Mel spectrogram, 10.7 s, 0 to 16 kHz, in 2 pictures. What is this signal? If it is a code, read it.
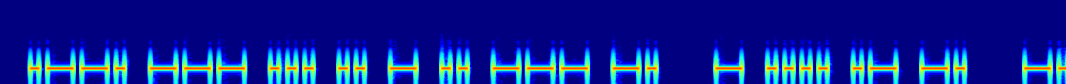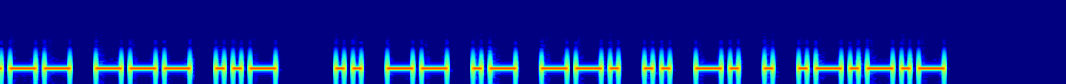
Morse code, heard as a keyed tone, about 28 wpm, 700 Hz. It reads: POSITION THAN YOU IMAGINE.
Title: Sentences from Top 1400 Words 28wpm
